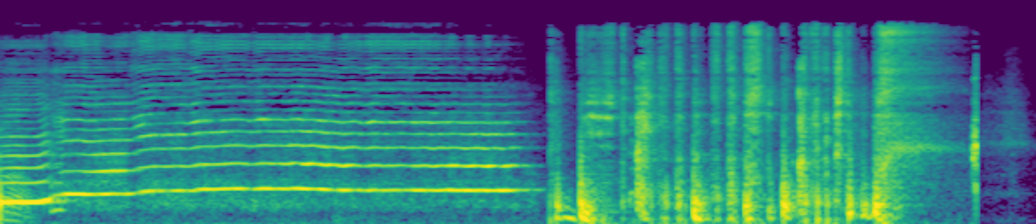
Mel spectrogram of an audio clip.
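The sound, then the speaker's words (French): A long, steadily rising hummed note gives way to a burst of rapid, punchy mouth percussion, a voice beatboxing drum hits in imitation of a drum kit or drum machine, loud and rhythmic for a few seconds. “Ça, c'est un bruit de bouche Et puis c'est tout.”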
